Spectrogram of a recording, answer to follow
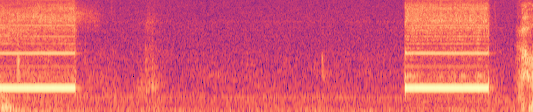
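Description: Telephone call-progress tone from a smartphone on speaker: two identical steady beeps, each just over half a second long, about three seconds apart.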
